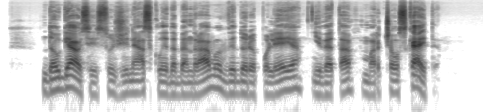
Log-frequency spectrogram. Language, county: Lithuanian, Telšiai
